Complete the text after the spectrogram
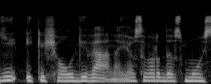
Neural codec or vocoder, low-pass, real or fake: none; 9.9 kHz; real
